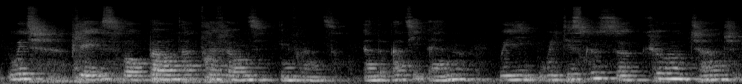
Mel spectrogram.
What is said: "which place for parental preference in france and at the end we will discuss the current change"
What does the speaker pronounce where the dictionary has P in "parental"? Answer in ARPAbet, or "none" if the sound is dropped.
B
